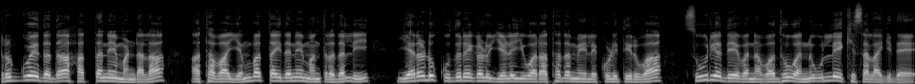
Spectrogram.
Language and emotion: Kannada, neutral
